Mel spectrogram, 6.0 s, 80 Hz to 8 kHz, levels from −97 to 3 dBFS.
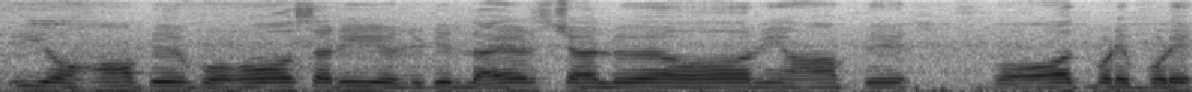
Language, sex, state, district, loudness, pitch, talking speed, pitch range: Hindi, male, Odisha, Malkangiri, -15 LUFS, 130 Hz, 140 wpm, 125-135 Hz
